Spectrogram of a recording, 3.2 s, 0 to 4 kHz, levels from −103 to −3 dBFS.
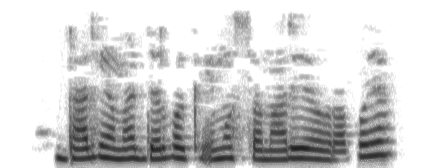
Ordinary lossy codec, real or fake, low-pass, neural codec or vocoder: MP3, 24 kbps; real; 3.6 kHz; none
